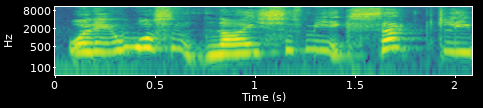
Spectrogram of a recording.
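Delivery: high, loud little-owl voice; earnest owlet owning up; young owl Plop, candid. Acted. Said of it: "Plop said truthfully".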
